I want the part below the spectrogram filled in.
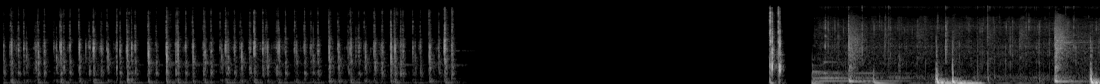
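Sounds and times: rapid keyboard typing clicks: 0.0 - 4.6.

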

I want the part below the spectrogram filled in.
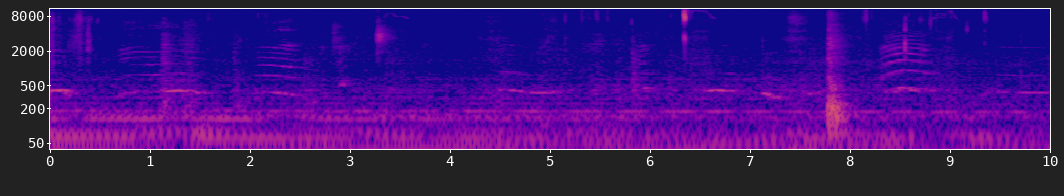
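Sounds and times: faint high-pitched cry: 0.0 - 2.7, 8.3 - 8.9.

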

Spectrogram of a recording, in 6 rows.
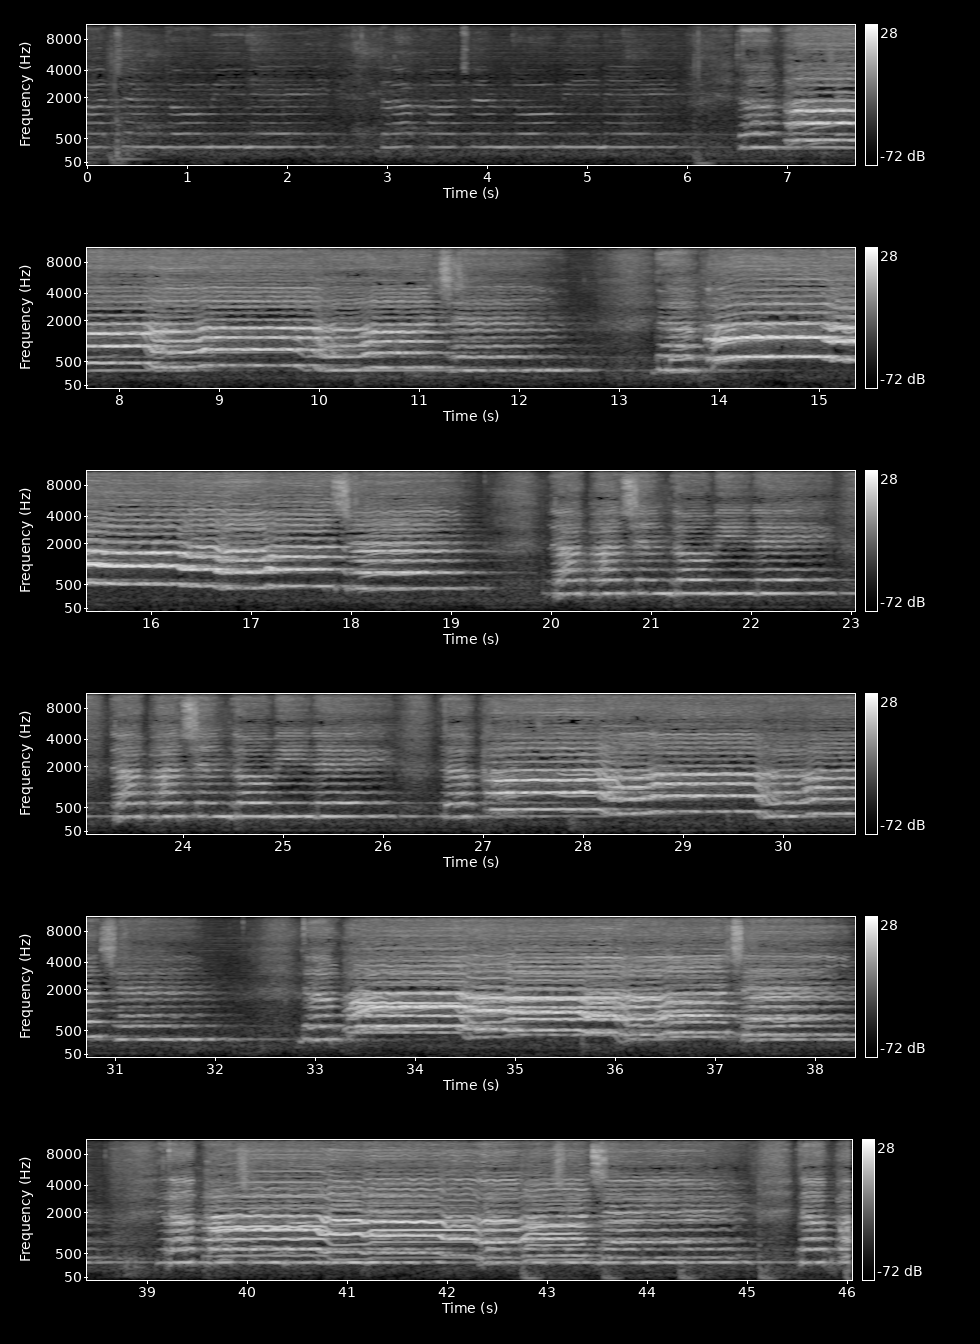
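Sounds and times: women's choir singing a cappella: 0.0 - 46.0.

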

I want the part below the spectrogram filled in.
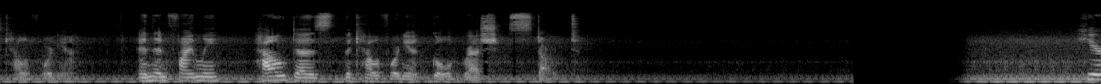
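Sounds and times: low electrical hum: 0.0 - 8.6.

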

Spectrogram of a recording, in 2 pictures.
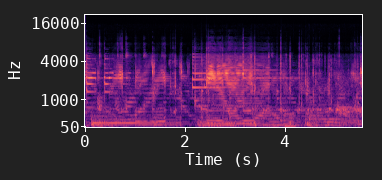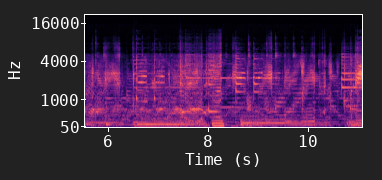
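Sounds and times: electric guitar through effects: 0.0 - 11.0
looped guitar part: 0.0 - 11.0.

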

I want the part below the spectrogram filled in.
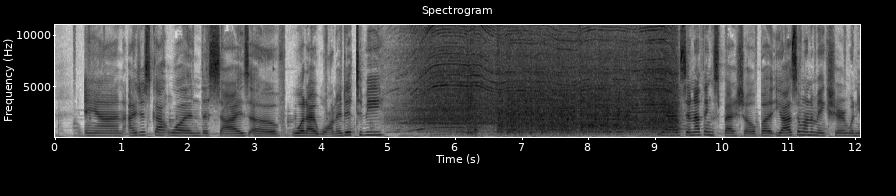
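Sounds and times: drill hole saw cutting wood: 4.9 - 9.5.

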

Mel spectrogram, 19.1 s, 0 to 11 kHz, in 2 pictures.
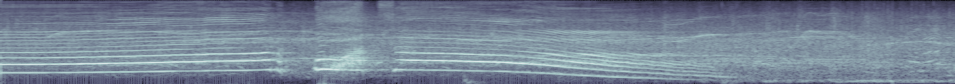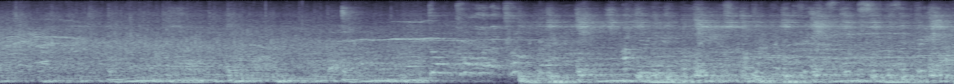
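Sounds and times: crowd cheering and applause: 0.0 - 19.0
walkout music with low bass: 9.6 - 13.9, 14.7 - 19.0.

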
